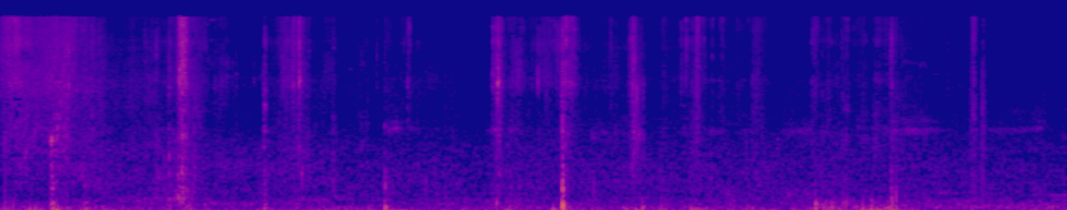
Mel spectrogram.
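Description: Footsteps on leaf-covered concrete, irregular steps and scuffs, with one sharper knock about halfway through.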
